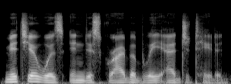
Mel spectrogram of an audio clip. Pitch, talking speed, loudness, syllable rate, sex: 95 Hz, 105 wpm, -17 LUFS, 5.4 syllables/s, male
